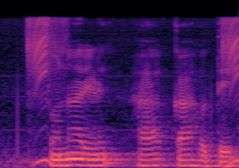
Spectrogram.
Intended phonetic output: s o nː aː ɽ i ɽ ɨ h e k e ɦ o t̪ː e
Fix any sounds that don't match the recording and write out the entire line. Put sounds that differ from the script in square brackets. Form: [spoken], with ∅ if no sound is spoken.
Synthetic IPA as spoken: s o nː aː [ɾ] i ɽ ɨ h [a] k [a] ɦ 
